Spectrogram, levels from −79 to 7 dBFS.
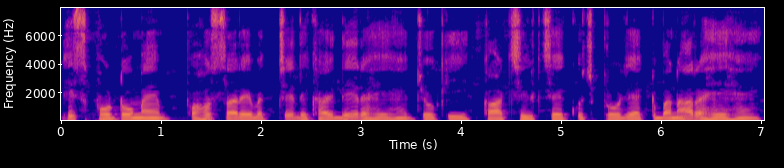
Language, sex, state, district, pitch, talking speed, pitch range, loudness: Hindi, male, Bihar, East Champaran, 115 Hz, 170 wpm, 115-120 Hz, -25 LUFS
